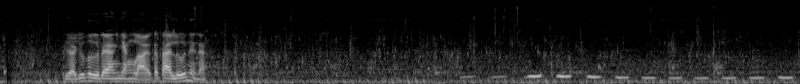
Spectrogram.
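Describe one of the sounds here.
A fishing net swishes through the air and splashes onto the water.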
